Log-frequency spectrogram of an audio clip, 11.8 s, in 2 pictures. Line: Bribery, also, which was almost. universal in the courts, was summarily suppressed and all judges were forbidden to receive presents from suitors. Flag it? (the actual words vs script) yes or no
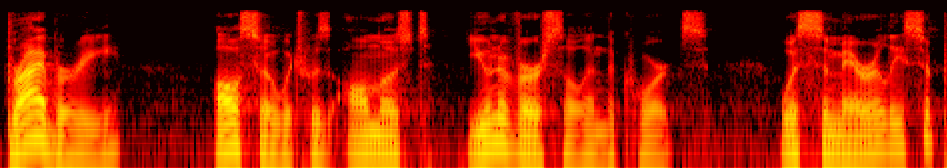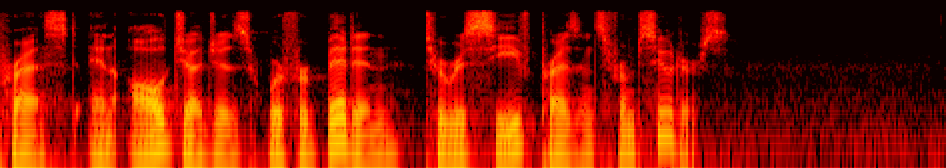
no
